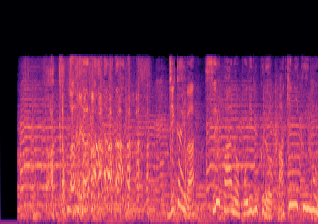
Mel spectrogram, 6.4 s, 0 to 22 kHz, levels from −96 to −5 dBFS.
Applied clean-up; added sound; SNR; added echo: none; none; none; none.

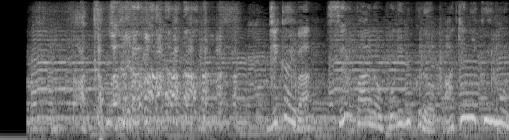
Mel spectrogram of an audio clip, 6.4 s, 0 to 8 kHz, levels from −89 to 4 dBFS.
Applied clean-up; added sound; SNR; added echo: none; none; none; reverberation time 0.2 s.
